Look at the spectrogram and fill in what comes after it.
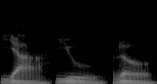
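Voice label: "yayuro", concatenated syllables; Affixing experiment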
